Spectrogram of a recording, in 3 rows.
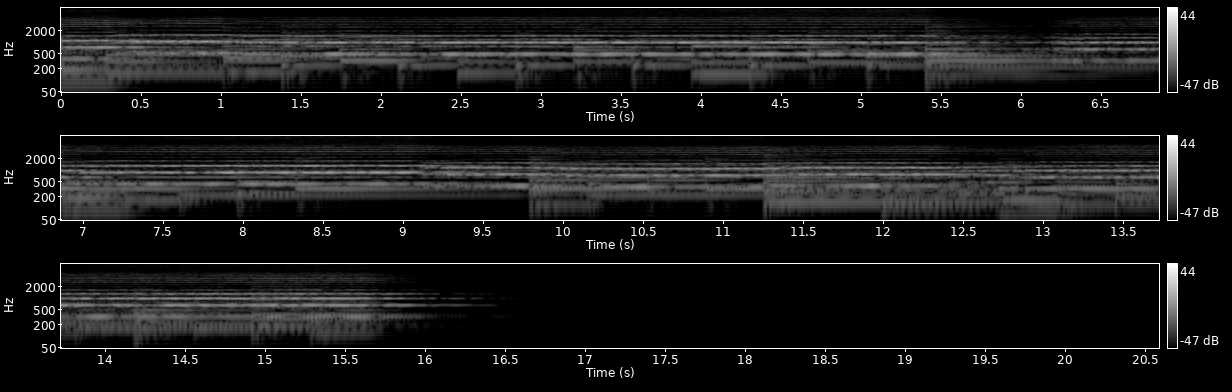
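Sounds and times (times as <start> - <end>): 
soprano voices singing: 0.0 - 16.2.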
